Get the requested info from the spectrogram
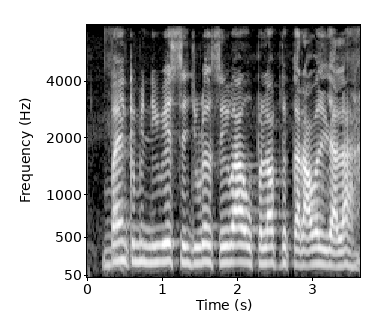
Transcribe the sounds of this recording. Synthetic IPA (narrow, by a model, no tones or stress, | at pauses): bɛ̃ːŋkmẽnɪʋeːssed͡ʒʊɽəlseːʋaʊpləb̚d̪ʱkəɾaːʋəld͡ʒaːlaɦ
